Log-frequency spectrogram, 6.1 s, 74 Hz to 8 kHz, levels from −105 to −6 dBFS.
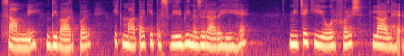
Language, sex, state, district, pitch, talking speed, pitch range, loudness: Hindi, female, Maharashtra, Pune, 190 Hz, 190 wpm, 175-205 Hz, -14 LUFS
